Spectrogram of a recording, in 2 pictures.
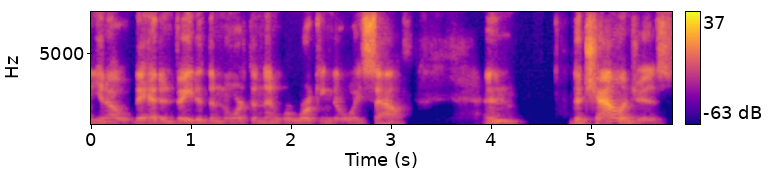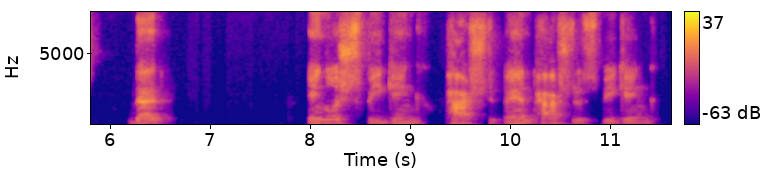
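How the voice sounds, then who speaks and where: Chatty man telling stories with restarts. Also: medium pitch. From Afghanistan, raised in the United States. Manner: animated, laughs often, frequent restarts. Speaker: podcast guest, entrepreneur. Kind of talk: casual storytelling conversation.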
